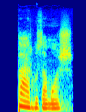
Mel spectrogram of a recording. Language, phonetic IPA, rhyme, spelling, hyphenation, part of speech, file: Hungarian, [ˈpaːrɦuzɒmoʃ], -oʃ, párhuzamos, pár‧hu‧za‧mos, adjective / noun, Hu-párhuzamos.ogg
- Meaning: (adjective) 1. parallel (equally distant from one another at all points; parallel to something: -val/-vel) 2. parallel (having the same overall direction; to something: -val/-vel)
